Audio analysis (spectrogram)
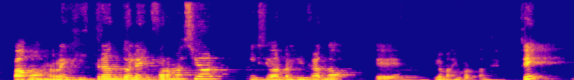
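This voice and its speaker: A woman's fairly high voice at a moderate pace, with ordinary pitch variation and audible room echo. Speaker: nursing teacher. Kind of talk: lecture.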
